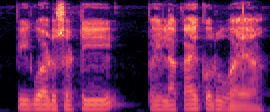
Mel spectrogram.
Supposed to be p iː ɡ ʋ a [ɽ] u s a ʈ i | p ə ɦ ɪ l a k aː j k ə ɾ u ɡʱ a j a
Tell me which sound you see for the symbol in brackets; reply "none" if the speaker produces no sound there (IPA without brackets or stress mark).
ɽ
